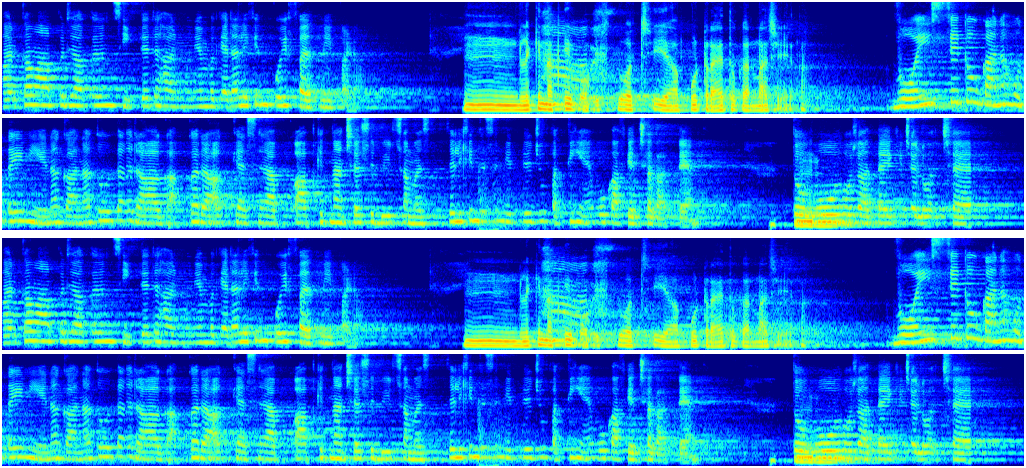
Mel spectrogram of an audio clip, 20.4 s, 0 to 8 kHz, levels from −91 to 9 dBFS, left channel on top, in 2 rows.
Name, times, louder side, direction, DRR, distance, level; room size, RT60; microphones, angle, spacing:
voice 1, 0.0-3.6 5.4-6.0 8.8-17.2 18.1-19.9, equal, 5° left, 10 dB, 0.7 m, -31 dB
voice 2, 4.6-7.9 18.1-18.7, left 3 dB, 65° left, 14 dB, 0.6 m, -24 dB
sound 1, 5.0-15.0, equal, 35° right, 5.1 m, -55 dB
26.0 x 16.0 x 7.9 m, 2.7 s
head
